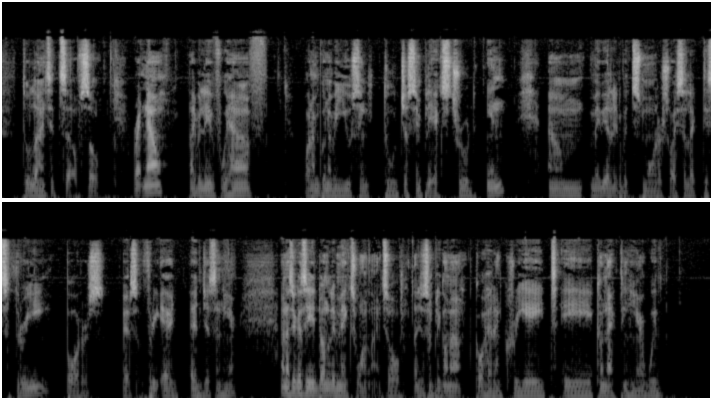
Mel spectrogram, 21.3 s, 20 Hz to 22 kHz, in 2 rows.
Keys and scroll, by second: 12.7 ctrl+shift+e, 14.6 ctrl+z.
